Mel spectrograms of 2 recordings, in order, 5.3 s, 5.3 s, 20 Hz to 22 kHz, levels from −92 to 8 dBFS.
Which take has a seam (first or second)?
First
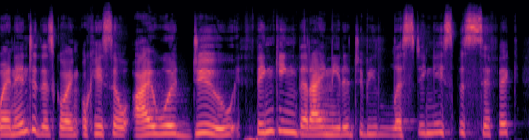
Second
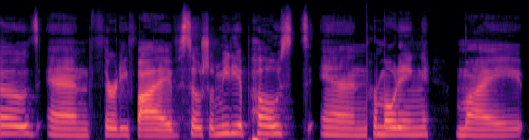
second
